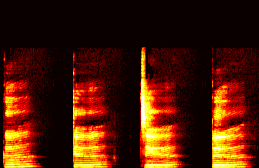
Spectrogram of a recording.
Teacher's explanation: voiceless and produced with the glottis constricted and building up the air behind, and releasing the closure while pushing the air forwards without any aspiration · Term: Tense sounds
